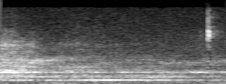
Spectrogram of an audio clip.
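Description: A phone goes off with a steady, sustained electronic tone that holds level throughout, plus a brief higher blip near the end. No one speaks.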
